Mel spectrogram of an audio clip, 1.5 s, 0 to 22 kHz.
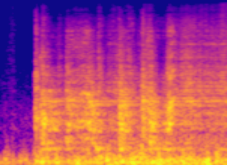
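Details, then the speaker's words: Polaris Ranger, increasingly hard to start, battery charged about 12 hours: starter drags over slowly and unevenly, barely turning, never catches; weak battery, voltage being checked. "just spins real slow just barely goes"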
